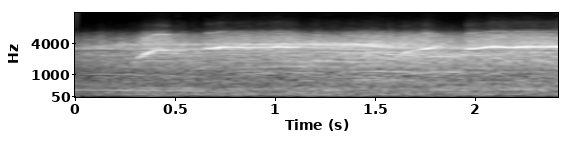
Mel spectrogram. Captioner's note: booing continues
